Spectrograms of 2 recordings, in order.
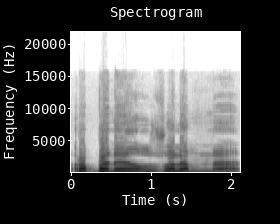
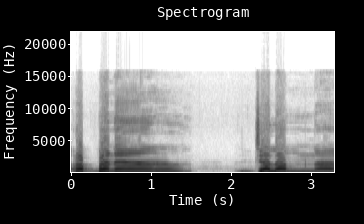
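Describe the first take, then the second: First: The second word starts with a heavy emphatic 'z'. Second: The second word starts with a 'j' sound. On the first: "জোয়া দিয়ে বলেছি" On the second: "জিম দিয়ে বলেছি"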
